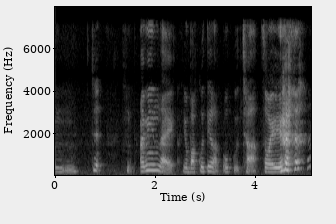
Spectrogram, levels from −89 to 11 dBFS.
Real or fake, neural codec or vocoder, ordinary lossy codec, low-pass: real; none; none; 7.2 kHz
